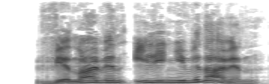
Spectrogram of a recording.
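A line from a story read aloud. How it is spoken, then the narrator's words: Male shout. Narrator (Russian): закричал он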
